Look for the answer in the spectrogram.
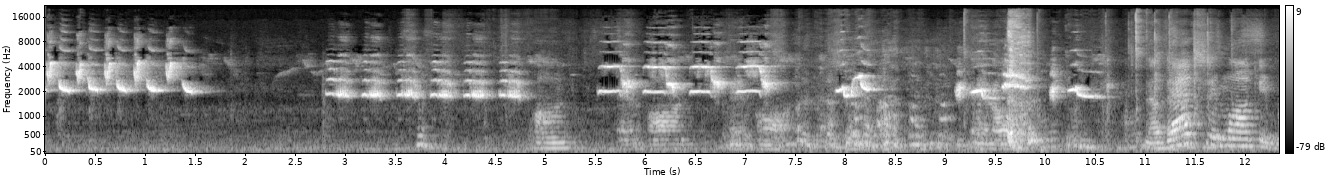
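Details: Northern mockingbird singing bright, varied phrases, each typically repeated three or more times in quick succession before switching, with a person talking over the later part.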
